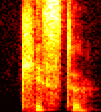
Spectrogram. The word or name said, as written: Kiste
